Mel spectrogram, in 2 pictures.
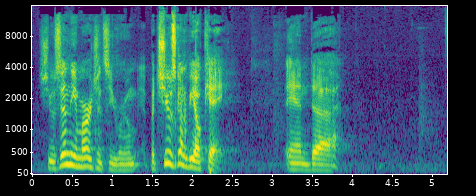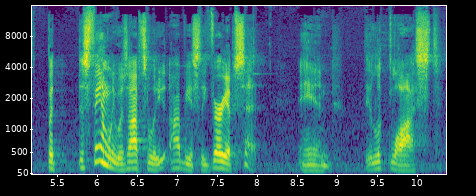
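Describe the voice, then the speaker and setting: A man tells a personal story on stage at a live storytelling event. His humor is wry and understated, and he pauses on frequent "uh" fillers. His voice sits at a middle pitch for a man. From United States.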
